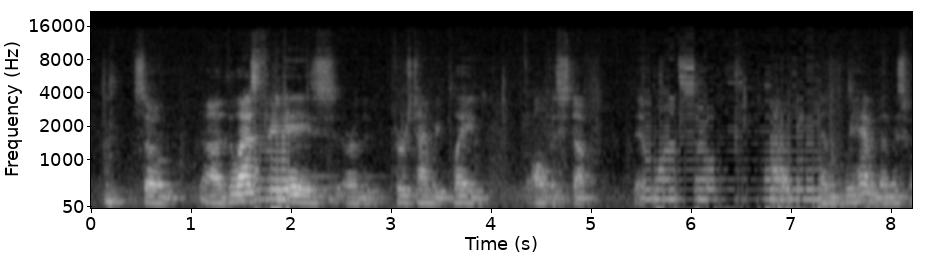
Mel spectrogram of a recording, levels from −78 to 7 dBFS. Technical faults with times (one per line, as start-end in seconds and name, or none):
1.64-1.98 robotic sound from repeated short buffers
5.54-7.30 robotic sound from repeated short buffers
